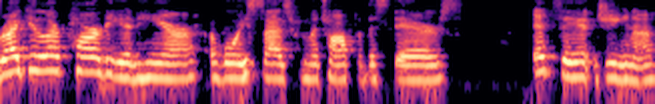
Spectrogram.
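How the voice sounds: Quiet background behind a natural reading voice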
